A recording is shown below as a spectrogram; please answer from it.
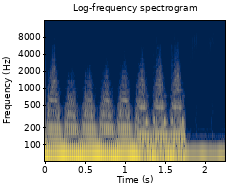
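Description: Distorted synth bass loop playing a rhythmic pattern, pulsing about four times a second over a steady deep low end. Near the end the body of the bass drops away. Only a thin, pulsing high noise layer is left: the quiet band of the bass split out and boosted for presence.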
